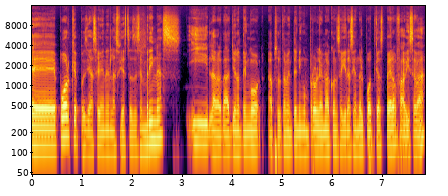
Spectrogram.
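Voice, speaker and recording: A man's fairly low, dark, mellow voice with a Mexican accent, hardly any pauses and ordinary pitch variation, on a very clean recording with a silent background. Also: moderate pace, dry, close sound with no echo. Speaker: podcast co-host. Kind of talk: casual chat.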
